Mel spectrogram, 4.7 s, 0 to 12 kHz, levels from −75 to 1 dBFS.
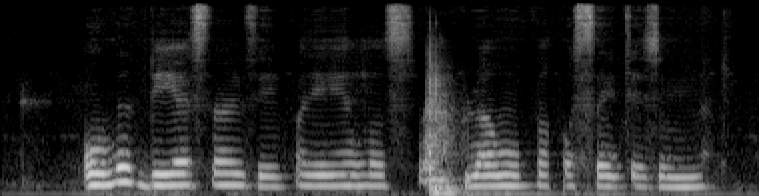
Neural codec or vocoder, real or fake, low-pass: codec, 24 kHz, 0.9 kbps, WavTokenizer, medium music audio release; fake; 10.8 kHz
